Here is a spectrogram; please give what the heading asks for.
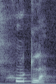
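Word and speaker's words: Häuptle: So apparently the coach in surname be Hootler.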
